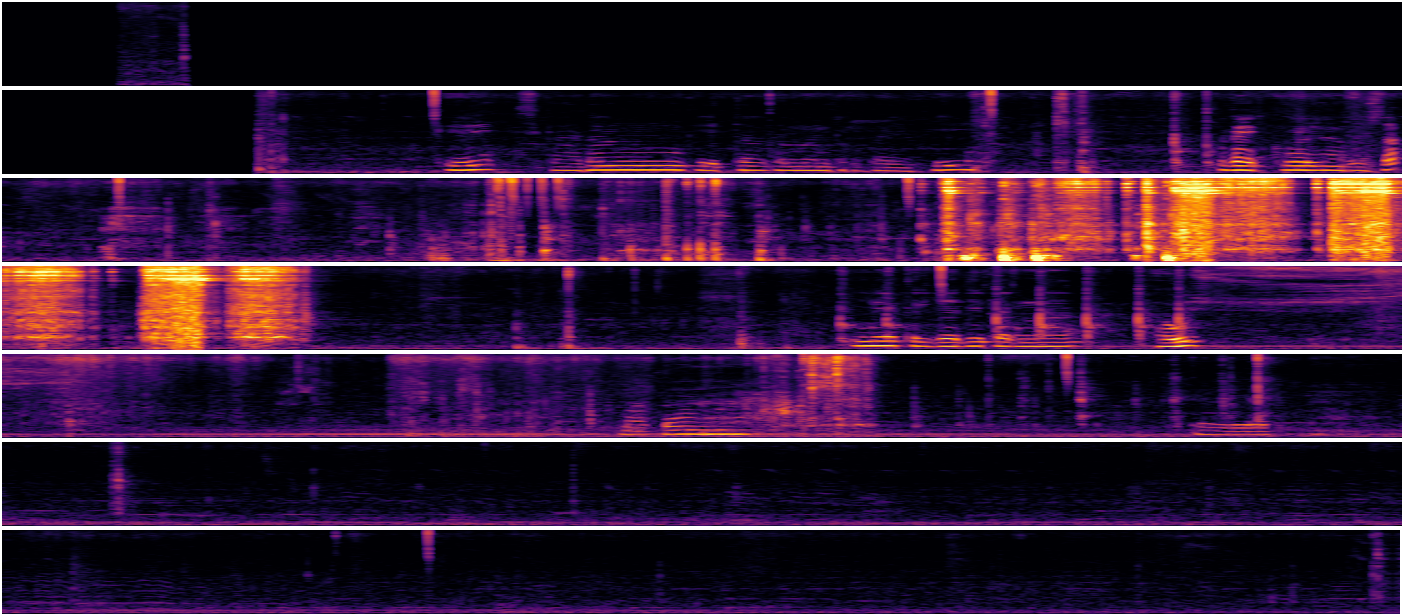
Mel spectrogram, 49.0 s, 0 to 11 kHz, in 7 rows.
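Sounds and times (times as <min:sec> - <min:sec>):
small sharp clicks: 0:16.5 - 0:17.0
chainsaw recoil starter rasping: 0:18.4 - 0:22.6, 0:31.6 - 0:34.4.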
